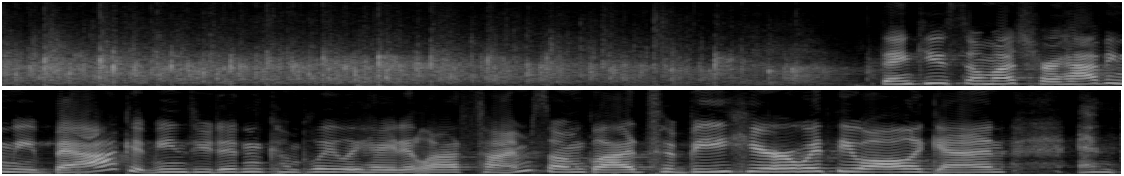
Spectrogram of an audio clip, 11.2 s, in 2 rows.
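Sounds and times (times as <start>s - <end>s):
audience applause welcoming a speaker at a Sunday gathering: 0.0s - 4.4s
speech: 4.4s - 11.1s.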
